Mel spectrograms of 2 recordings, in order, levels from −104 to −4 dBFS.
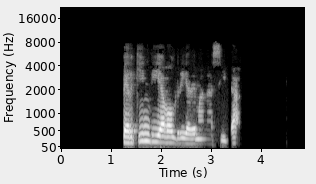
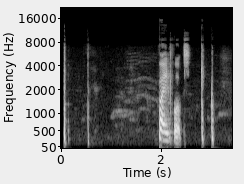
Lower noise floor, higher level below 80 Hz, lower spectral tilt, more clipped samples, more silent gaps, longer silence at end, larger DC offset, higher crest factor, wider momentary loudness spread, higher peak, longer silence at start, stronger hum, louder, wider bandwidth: first, under -90 dBFS vs -62 dBFS; about the same, -66 dBFS vs -66 dBFS; first, -7.5 dB/octave vs -2 dB/octave; neither; neither; first, 1.35 s vs 0.4 s; neither; about the same, 18 dB vs 22 dB; second, 18 LU vs 26 LU; about the same, -2 dBFS vs -2 dBFS; first, 1.25 s vs 0.05 s; neither; first, -16 LUFS vs -20 LUFS; second, 7.6 kHz vs 9.4 kHz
